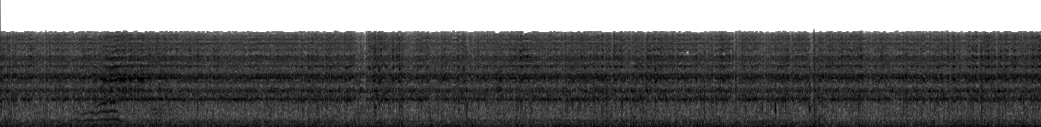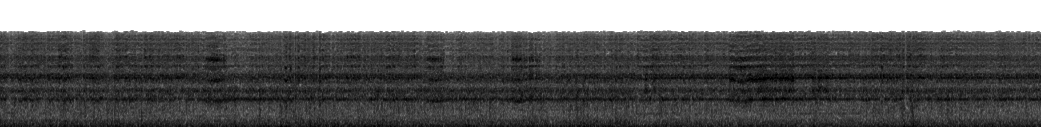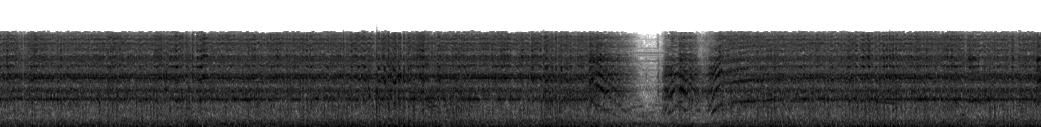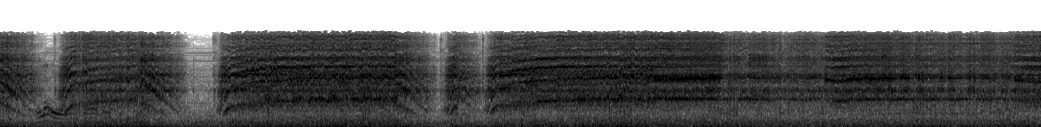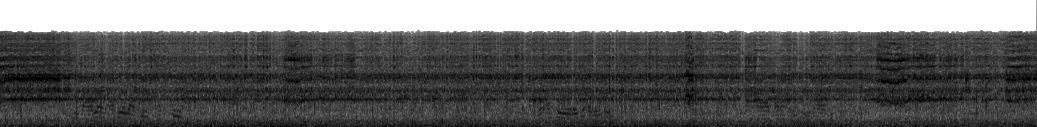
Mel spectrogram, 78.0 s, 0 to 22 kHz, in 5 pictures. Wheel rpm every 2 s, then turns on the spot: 230, 230, 240, 240, 230, 240, 230, 230, 230, 230, 230, 230, 230, 230, 230, 230, 230, 230, 230, 230, 120, 160, 230, 180, 120, 110, 170, 110, 220, 230, 230, 230, 230, 230, 230, 230, 230, 230, 230.
none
